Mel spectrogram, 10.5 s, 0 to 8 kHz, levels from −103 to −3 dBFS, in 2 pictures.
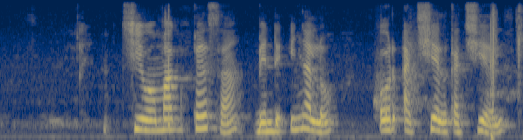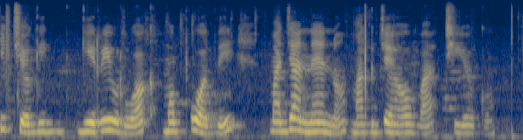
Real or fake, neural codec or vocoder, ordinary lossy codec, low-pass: real; none; none; 7.2 kHz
